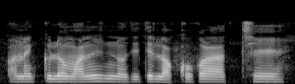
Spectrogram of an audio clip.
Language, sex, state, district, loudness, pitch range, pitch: Bengali, male, West Bengal, Alipurduar, -18 LUFS, 120-130 Hz, 125 Hz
